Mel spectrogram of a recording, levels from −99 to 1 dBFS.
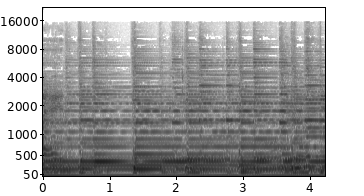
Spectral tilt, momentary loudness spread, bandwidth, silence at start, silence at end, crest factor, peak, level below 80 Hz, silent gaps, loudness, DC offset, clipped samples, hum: -5.5 dB/octave; 3 LU; 15.5 kHz; 0 s; 0 s; 14 dB; -4 dBFS; -50 dBFS; none; -18 LUFS; 3%; under 0.1%; none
